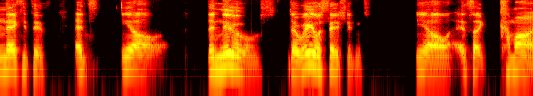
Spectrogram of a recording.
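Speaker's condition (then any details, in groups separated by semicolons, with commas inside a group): Cerebral palsy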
